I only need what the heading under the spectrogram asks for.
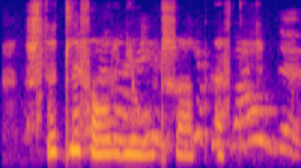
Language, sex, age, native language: Icelandic, female, 8, Icelandic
